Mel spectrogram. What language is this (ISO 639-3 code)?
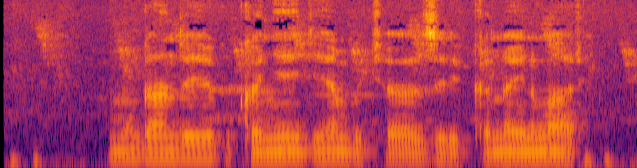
kin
